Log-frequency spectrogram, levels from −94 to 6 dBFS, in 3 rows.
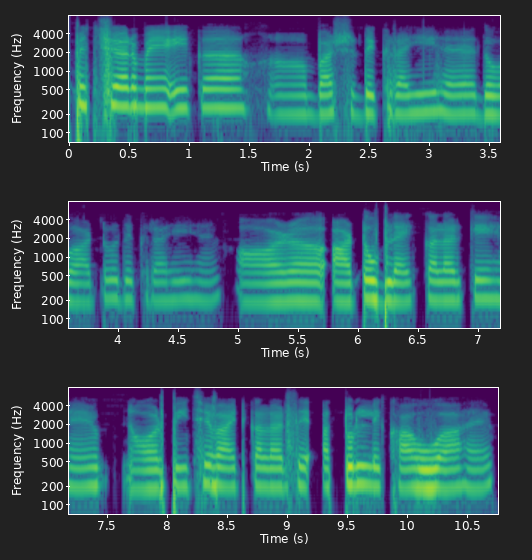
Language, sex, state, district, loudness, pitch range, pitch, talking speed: Hindi, female, Bihar, Gaya, -18 LUFS, 195-215 Hz, 200 Hz, 155 wpm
